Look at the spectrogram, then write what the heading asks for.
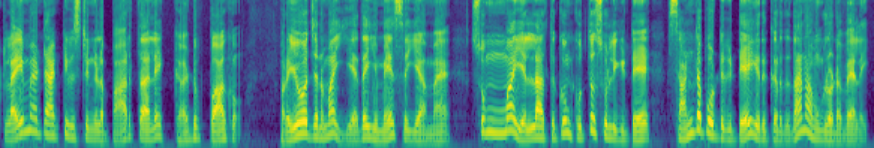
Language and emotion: Tamil, angry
